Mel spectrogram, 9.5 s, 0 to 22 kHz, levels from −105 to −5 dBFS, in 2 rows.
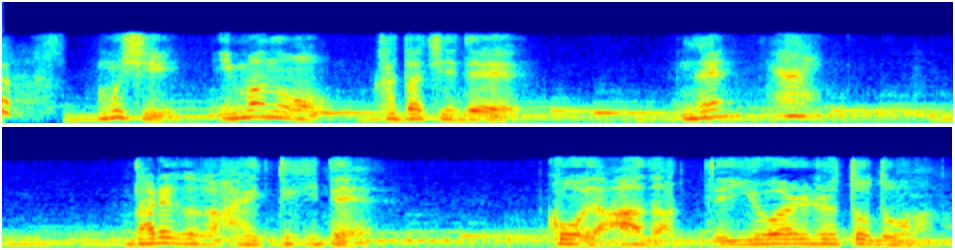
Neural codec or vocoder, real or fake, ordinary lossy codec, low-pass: vocoder, 44.1 kHz, 128 mel bands, Pupu-Vocoder; fake; Opus, 16 kbps; 7.2 kHz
